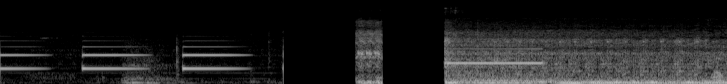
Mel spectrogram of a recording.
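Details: 2003 Ford F-250 6.0 diesel: after a few horn toots it fires promptly and settles into a steady, even idle rumble; sounds healthy.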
